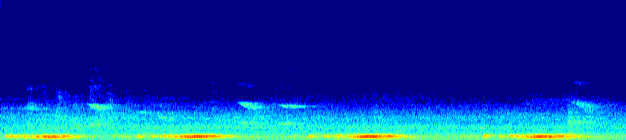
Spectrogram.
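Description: A Rock Dove gives soft, low, throaty coos, swelling and fading roughly every two seconds, with a faint background hiss.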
